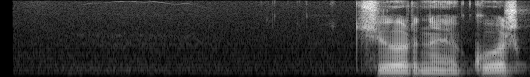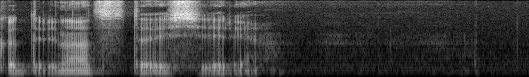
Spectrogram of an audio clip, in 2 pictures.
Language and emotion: Russian, neutral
